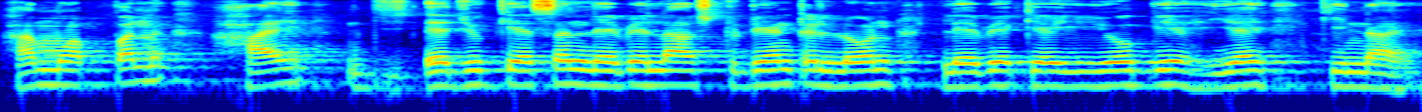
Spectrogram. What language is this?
Magahi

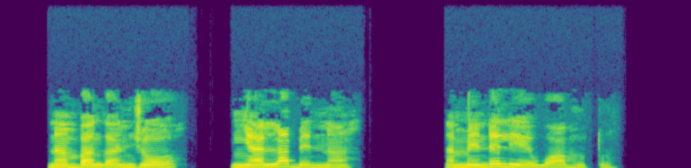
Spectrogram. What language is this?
Duala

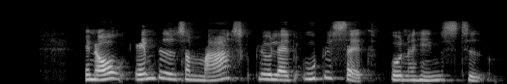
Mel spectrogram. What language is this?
Danish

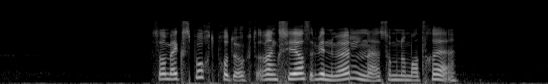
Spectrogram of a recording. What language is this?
Norwegian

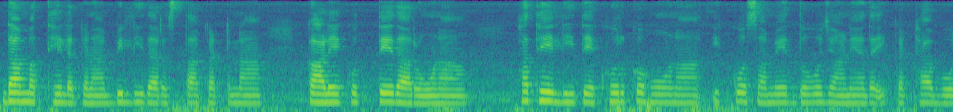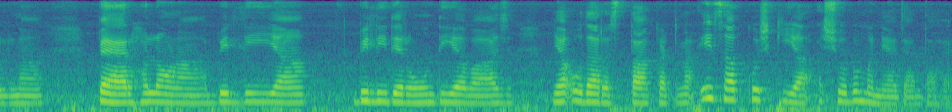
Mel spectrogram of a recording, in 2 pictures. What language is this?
Punjabi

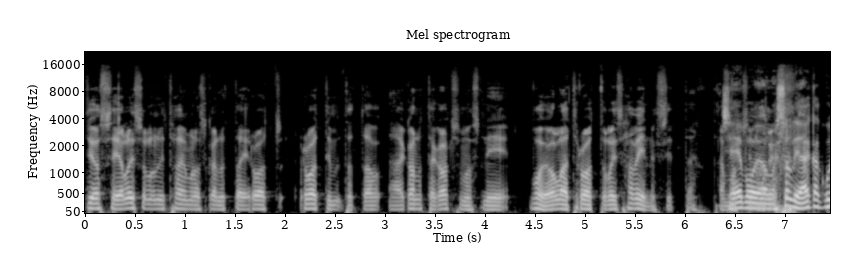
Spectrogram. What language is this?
Finnish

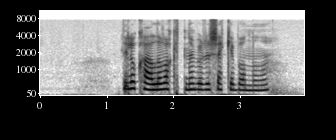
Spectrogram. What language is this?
Norwegian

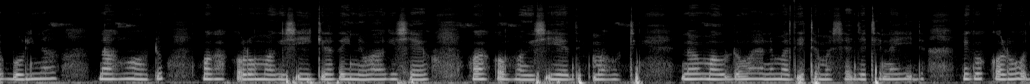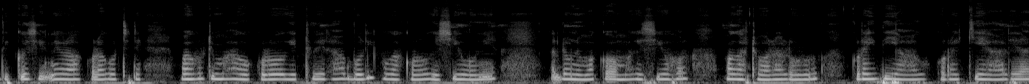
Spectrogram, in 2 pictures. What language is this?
Kikuyu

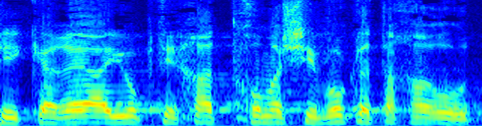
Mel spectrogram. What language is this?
Hebrew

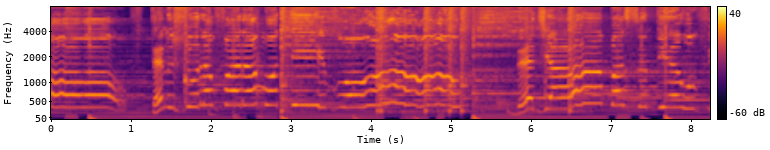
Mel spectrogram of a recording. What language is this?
Romanian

